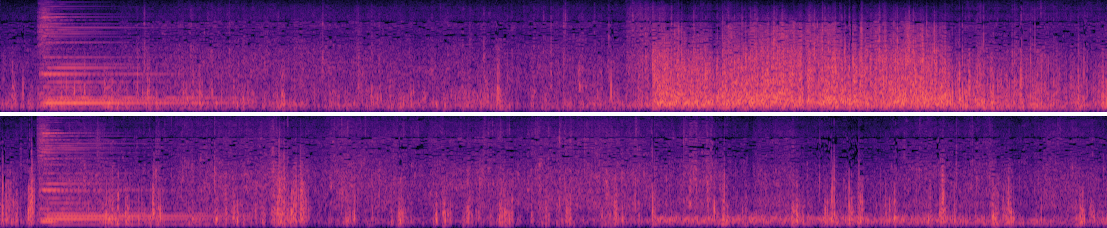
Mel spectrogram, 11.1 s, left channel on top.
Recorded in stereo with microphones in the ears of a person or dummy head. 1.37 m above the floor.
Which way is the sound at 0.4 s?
30° right (ahead or behind).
